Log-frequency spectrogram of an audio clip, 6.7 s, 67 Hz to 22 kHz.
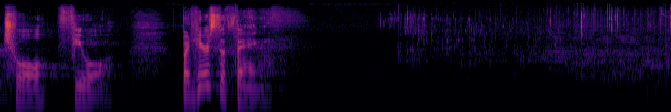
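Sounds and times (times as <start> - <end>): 
speech: 0.0 - 1.2, 1.8 - 2.8
water pouring from a pitcher: 3.8 - 6.6.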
